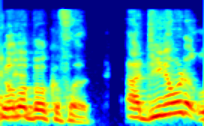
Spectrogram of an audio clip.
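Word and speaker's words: jólabókaflóð: So it's Jola Boca Flod. Is that how you pronounce it? Or is it Jola Boca Flod? – Well, both. Well done. Well done.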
